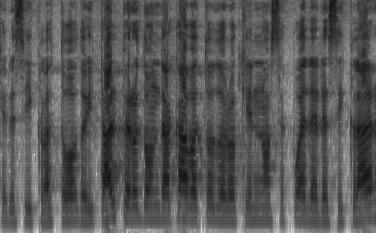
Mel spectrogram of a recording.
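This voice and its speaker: Noticeable background noise sits under speech with a Serbian accent. The pace is moderate and the intonation monotone and flat. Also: woman. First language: Serbian (speaking Spanish). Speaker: audience member. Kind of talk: audience question at panel. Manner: halting.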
